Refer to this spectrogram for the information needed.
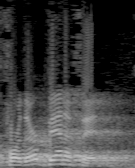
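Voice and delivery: usual speaking voice

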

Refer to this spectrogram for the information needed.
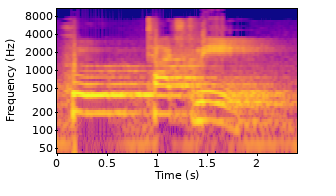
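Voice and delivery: very slow, high, drawn-out "WHO... touched me?"; emphatic. Acted. Christ speaking over his disciples, emphatic, drawn-out high WHO. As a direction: stretch WHO long and high, then land "touched me" deliberately. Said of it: "since Christ is so emphatic".

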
